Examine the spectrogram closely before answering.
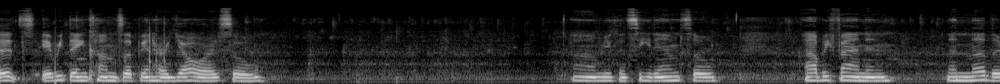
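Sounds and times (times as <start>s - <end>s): water trickling: 0.0s - 10.0s.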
